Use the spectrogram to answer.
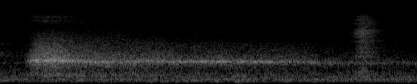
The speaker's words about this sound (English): Breathe in through your nose and blow out Lifnei Hashem.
